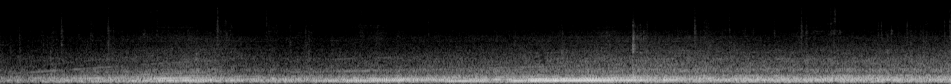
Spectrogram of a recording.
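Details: VW Jetta while driving: steady road drone with a low hum that builds with speed; owner suspects a bad rear passenger-side wheel bearing.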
